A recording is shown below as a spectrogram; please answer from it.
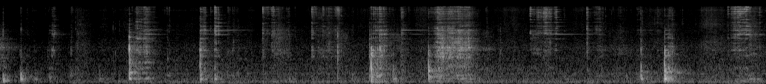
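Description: Scraping and clinking as an ingredient is scooped with a utensil into a blender during Korean cooking, in several separate rasping strokes with light knocks, close by and fairly quiet, with no talk.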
